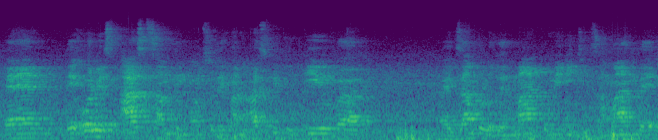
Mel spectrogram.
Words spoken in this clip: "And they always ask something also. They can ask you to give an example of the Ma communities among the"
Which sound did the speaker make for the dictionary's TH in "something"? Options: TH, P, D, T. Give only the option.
TH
